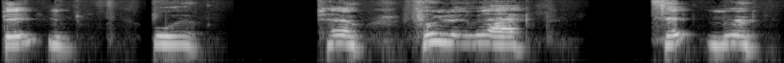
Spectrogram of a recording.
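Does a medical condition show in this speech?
Yes: cerebral palsy; affects muscle movement, intellect unaffected; audiences initially unsure they can understand speech, speech described as hard to understand.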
